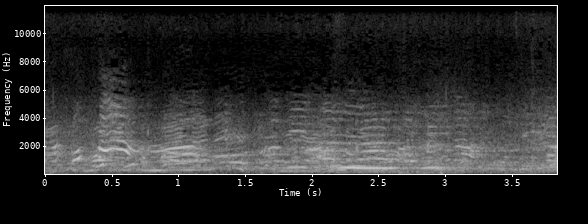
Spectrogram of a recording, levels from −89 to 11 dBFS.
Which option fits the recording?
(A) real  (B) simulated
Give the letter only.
A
